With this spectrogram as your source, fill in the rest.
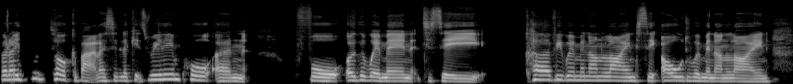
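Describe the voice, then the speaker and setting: A woman's fairly low voice with a Birmingham accent at a fairly quick pace, in a very clean recording with a silent background. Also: ordinary pitch variation. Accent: Brummie. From Birmingham, England. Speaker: content creator. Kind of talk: casual chat.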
